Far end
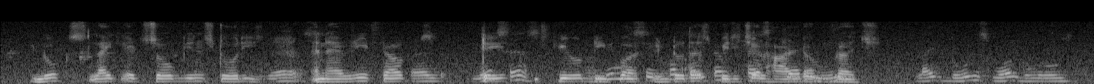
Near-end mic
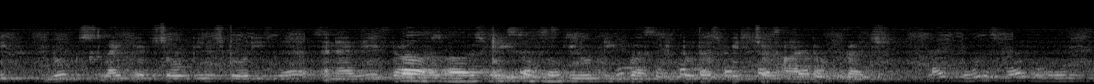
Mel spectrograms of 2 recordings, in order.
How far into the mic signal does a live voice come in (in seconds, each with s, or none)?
4.0 s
